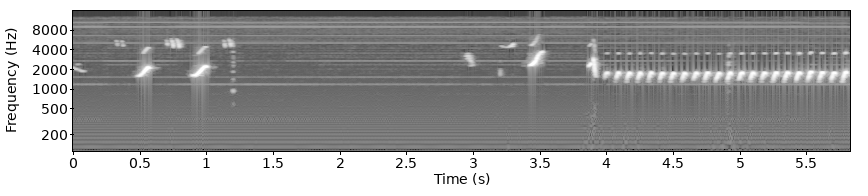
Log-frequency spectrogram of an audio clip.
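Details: Common nightingale song: a few scattered rising whistles and a pause, then a fast, even, rattling trill of repeated notes running to the end.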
